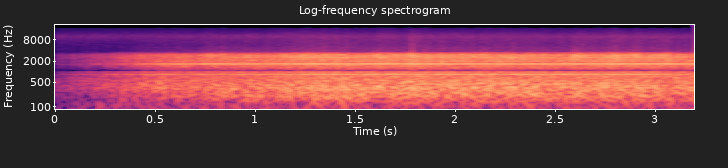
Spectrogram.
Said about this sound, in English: The Sikorsky Sky Crane looks like a giant praying mantis. The cargo helicopter can hold up to 25,000 pounds of equipment, but on this run, only a few hundred feet of boom, an outboard motor, and some rakes are being taken to help secure the San Juan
